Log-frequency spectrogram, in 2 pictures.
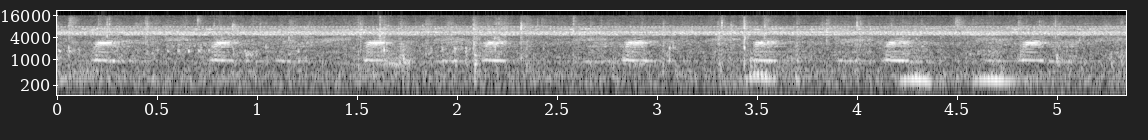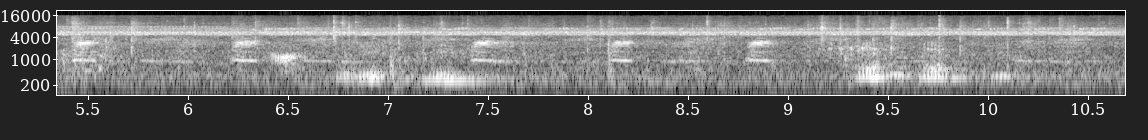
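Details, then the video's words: Soothing frog chorus: many overlapping deep croaks and rattling pulsed calls repeat throughout, some in quick pairs. A constant high insect whine fills the background. "the Calming Sound Of Harmonious Frog Croaking"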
